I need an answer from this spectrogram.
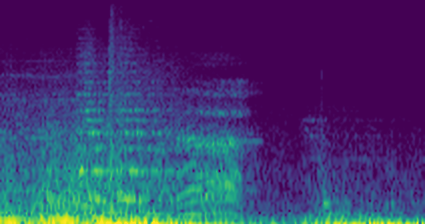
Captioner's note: groans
